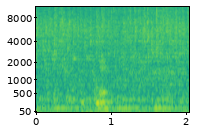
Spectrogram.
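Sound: hot water running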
